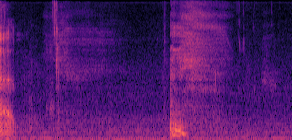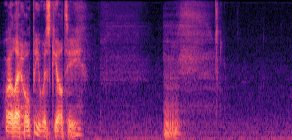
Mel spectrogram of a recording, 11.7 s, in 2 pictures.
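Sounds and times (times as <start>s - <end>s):
speech: 0.0s - 0.4s, 6.1s - 7.6s
teeth gnashing: 4.6s - 5.7s, 10.0s - 11.2s.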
